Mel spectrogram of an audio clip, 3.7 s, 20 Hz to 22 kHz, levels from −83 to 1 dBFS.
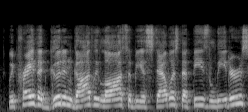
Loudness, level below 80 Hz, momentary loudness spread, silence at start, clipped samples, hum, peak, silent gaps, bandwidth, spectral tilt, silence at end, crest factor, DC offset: -21 LUFS; -62 dBFS; 7 LU; 0.15 s; under 0.1%; none; -6 dBFS; none; 10 kHz; -3.5 dB/octave; 0 s; 16 dB; under 0.1%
